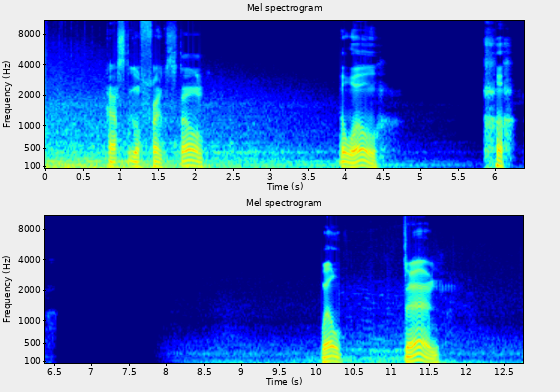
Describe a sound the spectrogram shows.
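A young man speaks in short bursts close to a microphone.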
